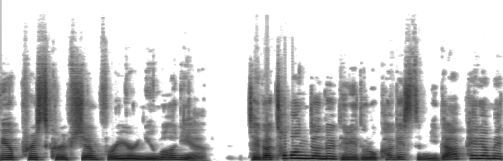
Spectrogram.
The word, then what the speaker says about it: pneumonia: I'm going to give you a prescription for your pneumonia. 제가 처방전을 드리도록 하겠습니다. 폐렴에 대한. 자, 참고로 여기서 pneumonia의 P는 묵음입니다.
